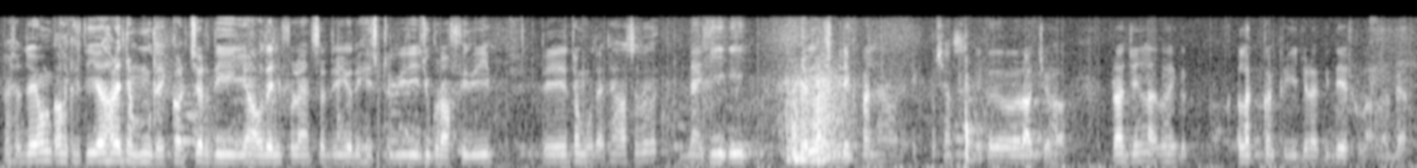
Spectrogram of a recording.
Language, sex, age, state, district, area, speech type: Dogri, male, 18-30, Jammu and Kashmir, Samba, rural, spontaneous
